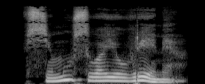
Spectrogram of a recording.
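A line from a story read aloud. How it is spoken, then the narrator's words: Quiet. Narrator (Russian): тихо произнес Мэтт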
